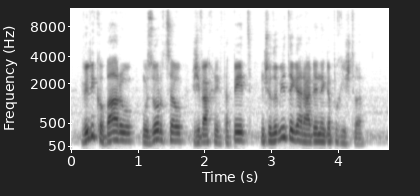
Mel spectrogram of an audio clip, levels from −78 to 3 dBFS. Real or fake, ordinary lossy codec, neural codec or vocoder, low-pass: real; none; none; none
